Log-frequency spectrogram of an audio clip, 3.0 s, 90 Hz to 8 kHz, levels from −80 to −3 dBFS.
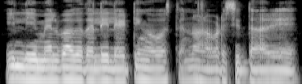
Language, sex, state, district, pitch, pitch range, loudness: Kannada, male, Karnataka, Koppal, 105 Hz, 100-110 Hz, -17 LUFS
